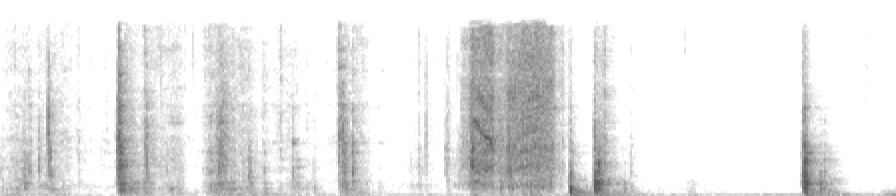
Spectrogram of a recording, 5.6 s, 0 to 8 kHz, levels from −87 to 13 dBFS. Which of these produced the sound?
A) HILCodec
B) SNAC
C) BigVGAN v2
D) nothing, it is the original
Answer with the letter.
D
